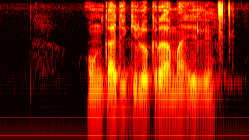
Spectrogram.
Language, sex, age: Southern Sotho, male, 26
